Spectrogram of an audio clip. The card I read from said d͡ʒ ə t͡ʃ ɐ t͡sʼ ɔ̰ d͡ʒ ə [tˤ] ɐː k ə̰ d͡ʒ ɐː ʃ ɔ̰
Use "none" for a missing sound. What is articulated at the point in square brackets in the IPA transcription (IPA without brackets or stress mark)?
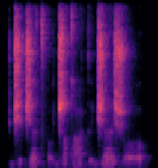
tˤ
